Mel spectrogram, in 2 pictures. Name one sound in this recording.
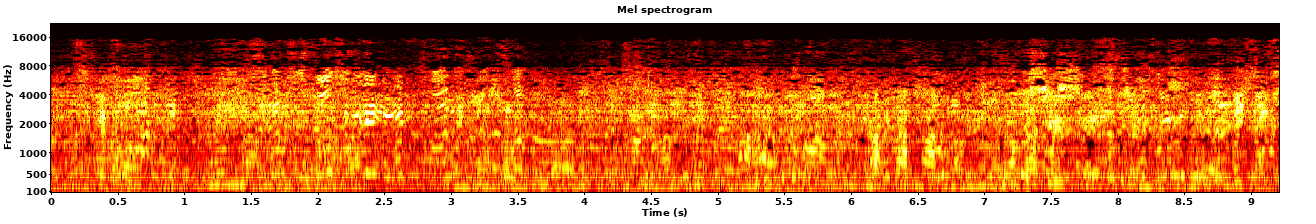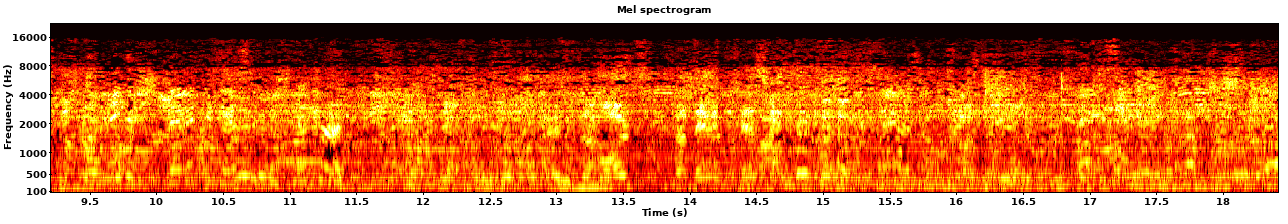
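Nearby men and women talk casually close by.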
